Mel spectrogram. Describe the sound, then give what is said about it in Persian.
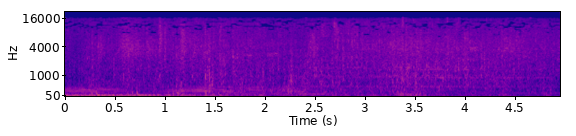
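Many horses neigh and kick at stones, hooves clattering in a dense, busy jumble, set against the steady rushing noise of a river, fairly loud throughout. “اسبا شیهه میکشن، به سنگ ها لگد میزنن.”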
